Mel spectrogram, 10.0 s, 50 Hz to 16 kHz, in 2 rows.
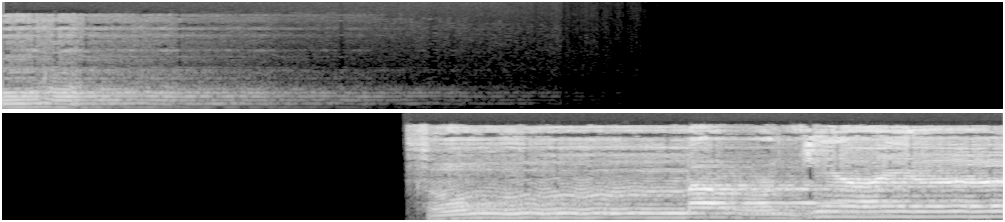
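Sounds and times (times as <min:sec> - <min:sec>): man reciting melodically: 0:00.0 - 0:01.0, 0:07.0 - 0:10.0
voice echo: 0:00.0 - 0:01.6, 0:07.0 - 0:10.0.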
